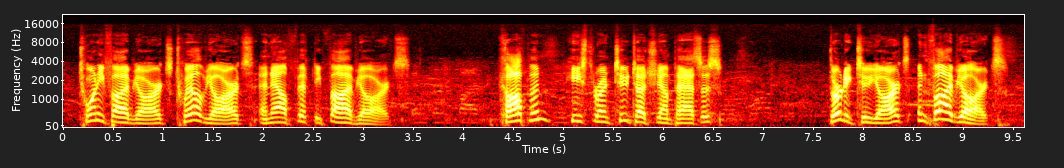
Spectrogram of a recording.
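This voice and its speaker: A loud man with a high pitch and very wide pitch swings speaks at a fairly slow pace, his bright, sharp tone caught in a dry, close sound with no echo, broken by long, frequent pauses. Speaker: play-by-play football announcer. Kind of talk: live commentary. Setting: high school football stadium. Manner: animated.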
